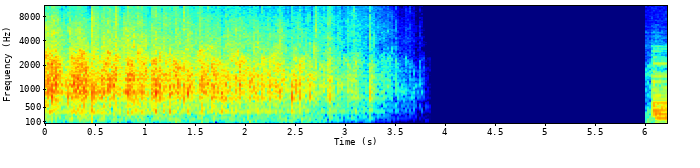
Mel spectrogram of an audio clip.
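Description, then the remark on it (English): An audience breaks into sustained applause for a 21-year-old being introduced, a dense wash of many hands clapping that holds steady for a few seconds, then fades out into silence. “So please give him a huge round of applause.”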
